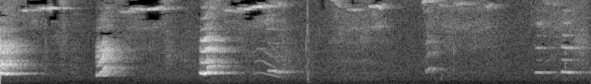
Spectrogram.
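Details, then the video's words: Tiny Chihuahua puppies, four days old, beside mother Bess in Fredericksburg, Virginia, give short bright yips and squeaks in bursts about every half second, then softer scattered whimpers. "Bess' Chihuahua Puppies"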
